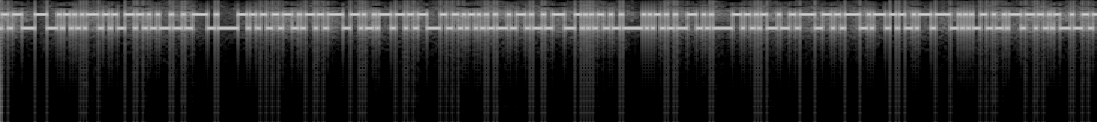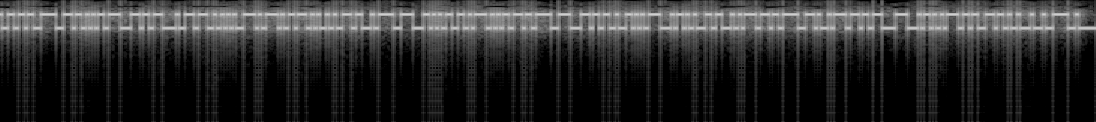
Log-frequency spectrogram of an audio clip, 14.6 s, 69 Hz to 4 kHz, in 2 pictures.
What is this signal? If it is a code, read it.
RTTY, about 50 baud. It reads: MODEL 15 IN THE MID-1940S, BUT TELETYPE BUILT SO MANY FACTORIES TO PRODUCE THE MODEL 15
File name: fsk850-50B / teletype-corp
